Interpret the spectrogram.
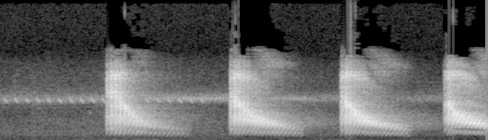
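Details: Magnificent bird-of-paradise calling four bright, rasping notes that drop sharply in pitch, spaced roughly half a second apart, over a faint steady high whine.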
